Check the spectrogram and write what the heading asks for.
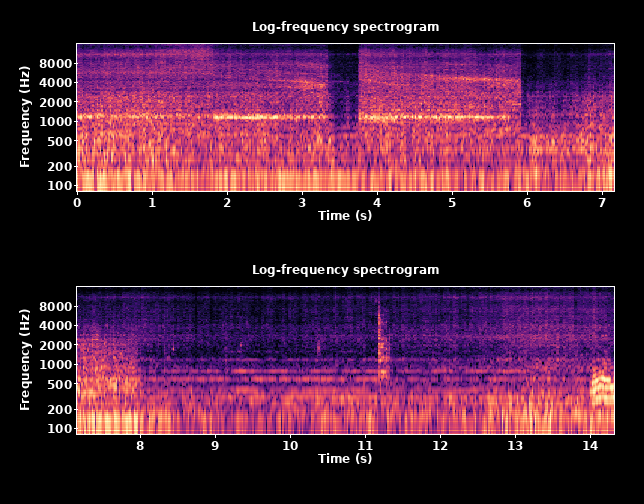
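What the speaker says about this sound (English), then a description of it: "Back at my trusty, dusty, and slightly rusty" An old, dusty, slightly rusty bandsaw cuts scrap fir into wedges, a loud droning whine with bursts of cutting that stop abruptly, followed by a quieter motor hum and scattered knocks of wood; no talk.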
